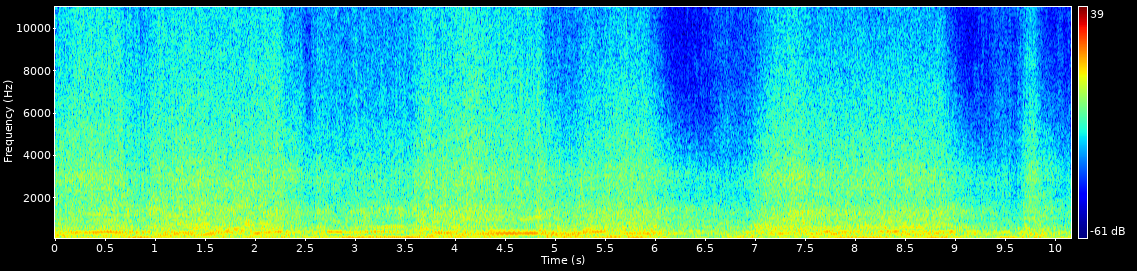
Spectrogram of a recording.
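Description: A bright white War Wizard monster truck on big, wide Michelin Mega tires, with spools front and rear, revs loudly and continuously at an arena show, its engine pitch rising and falling through repeated throttle swells.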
